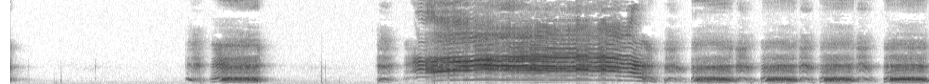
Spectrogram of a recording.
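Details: Infant crying: cries in bursts, with one long high wail in the middle and shorter sobbing cries around it.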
